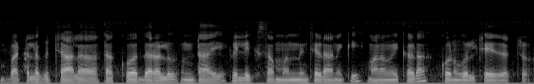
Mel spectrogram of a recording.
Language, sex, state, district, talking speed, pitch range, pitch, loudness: Telugu, male, Telangana, Karimnagar, 125 wpm, 100-105 Hz, 100 Hz, -29 LUFS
